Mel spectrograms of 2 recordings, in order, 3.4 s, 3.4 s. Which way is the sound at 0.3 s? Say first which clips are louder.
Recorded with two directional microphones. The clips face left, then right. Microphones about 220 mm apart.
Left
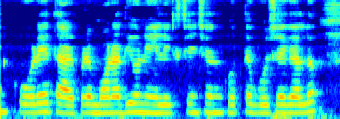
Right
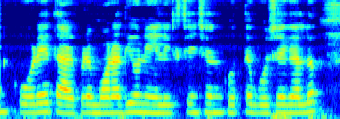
Left 2 dB; 20° left (ahead or behind).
